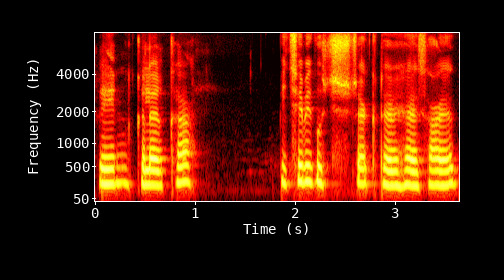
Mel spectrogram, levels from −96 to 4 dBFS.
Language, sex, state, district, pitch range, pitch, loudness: Hindi, female, Haryana, Jhajjar, 220-250 Hz, 230 Hz, -14 LUFS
